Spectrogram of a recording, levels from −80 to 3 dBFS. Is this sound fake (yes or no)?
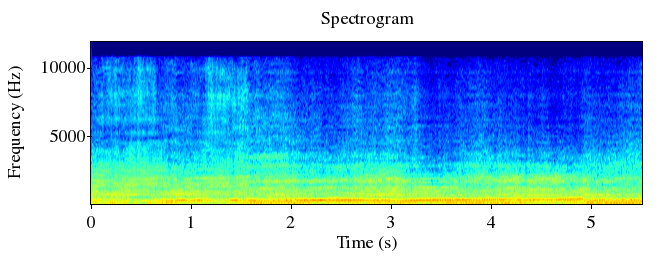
yes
